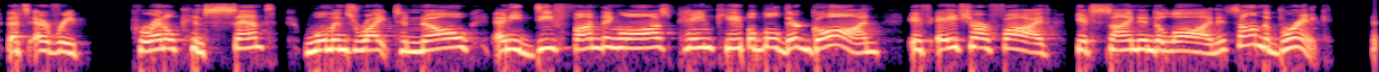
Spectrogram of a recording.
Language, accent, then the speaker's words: English; Ohio, United States; That's the motto of my home state of Ohio.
